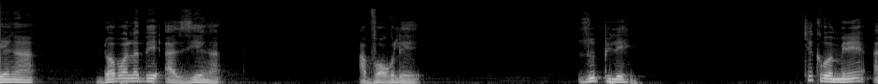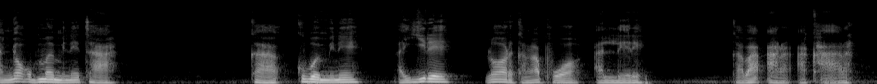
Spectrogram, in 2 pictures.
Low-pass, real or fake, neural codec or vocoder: 14.4 kHz; fake; vocoder, 48 kHz, 128 mel bands, Vocos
